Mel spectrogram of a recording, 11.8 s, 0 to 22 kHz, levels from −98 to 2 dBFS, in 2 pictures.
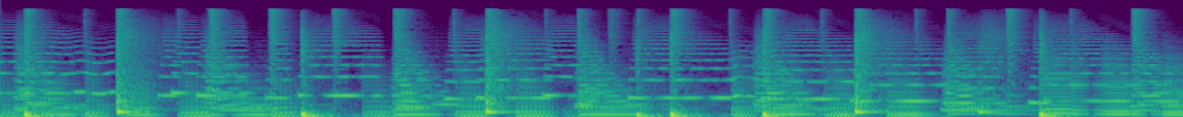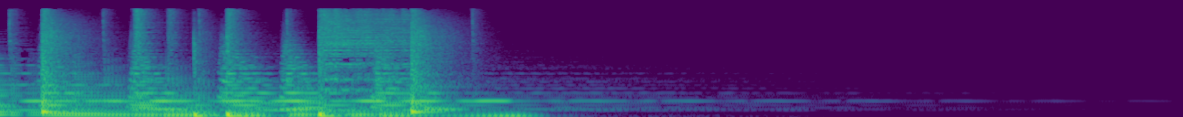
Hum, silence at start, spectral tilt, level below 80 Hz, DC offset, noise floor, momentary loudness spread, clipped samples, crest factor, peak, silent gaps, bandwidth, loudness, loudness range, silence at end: none; 0 s; -6 dB/octave; -30 dBFS; under 0.1%; -90 dBFS; 6 LU; under 0.1%; 20 dB; -4 dBFS; none; 16.5 kHz; -25 LUFS; 5 LU; 3.25 s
